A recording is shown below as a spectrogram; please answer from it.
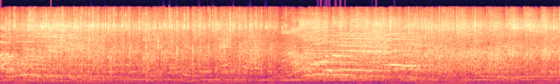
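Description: A group of people clapping and cheering over background Christmas music, with voices calling out about halfway through.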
